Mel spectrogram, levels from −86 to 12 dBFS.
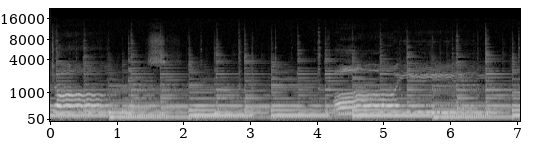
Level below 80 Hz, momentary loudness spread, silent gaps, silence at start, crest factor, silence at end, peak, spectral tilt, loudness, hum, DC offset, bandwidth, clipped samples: -48 dBFS; 7 LU; none; 0 s; 14 dB; 0 s; -2 dBFS; -9 dB/octave; -17 LUFS; none; under 0.1%; 8.2 kHz; under 0.1%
